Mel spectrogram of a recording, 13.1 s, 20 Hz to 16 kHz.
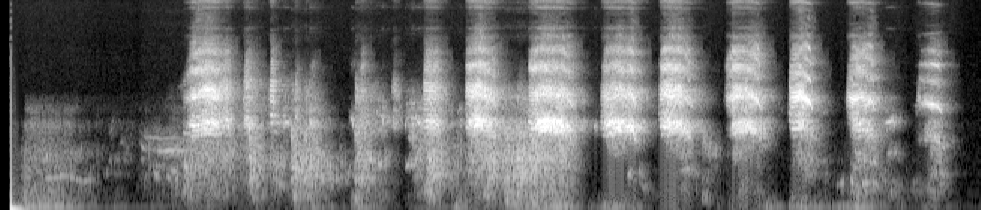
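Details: Captive chimpanzees at Tama Zoological Park in Hino, Tokyo, in a group that includes a baby. Soft breathy sounds build into a run of about ten loud, shrill hooting screams, one roughly every 0.7 seconds, growing harsher toward the end.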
